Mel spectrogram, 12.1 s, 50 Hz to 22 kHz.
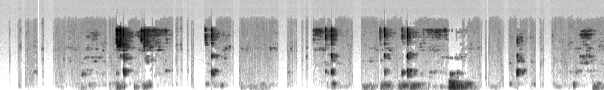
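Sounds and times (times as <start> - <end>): computer mouse clicks: 2.3 - 3.0, 4.1 - 4.4, 6.4 - 6.8, 7.6 - 8.4, 10.3 - 10.6.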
